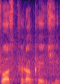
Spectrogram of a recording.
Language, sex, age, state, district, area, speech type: Maithili, male, 60+, Bihar, Purnia, urban, spontaneous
